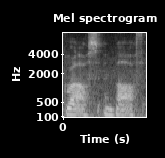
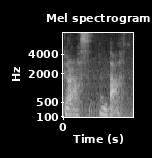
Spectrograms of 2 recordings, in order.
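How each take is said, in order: First: Said with long vowels, like her mum. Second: Said with short Brummie vowels.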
